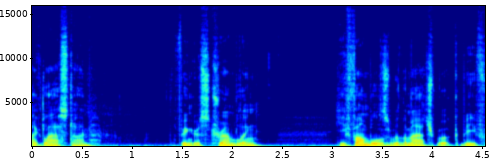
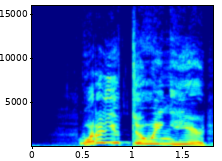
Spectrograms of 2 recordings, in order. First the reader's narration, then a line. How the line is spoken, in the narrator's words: She screams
